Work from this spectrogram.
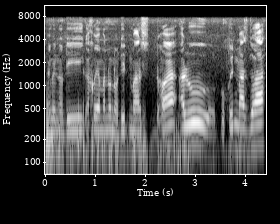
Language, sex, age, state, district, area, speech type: Assamese, male, 18-30, Assam, Dhemaji, rural, spontaneous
